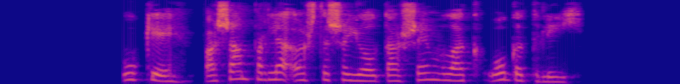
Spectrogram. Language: Mari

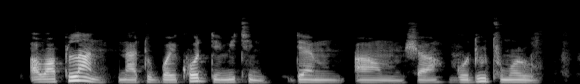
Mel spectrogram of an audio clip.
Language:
Nigerian Pidgin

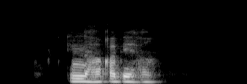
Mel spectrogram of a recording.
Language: Arabic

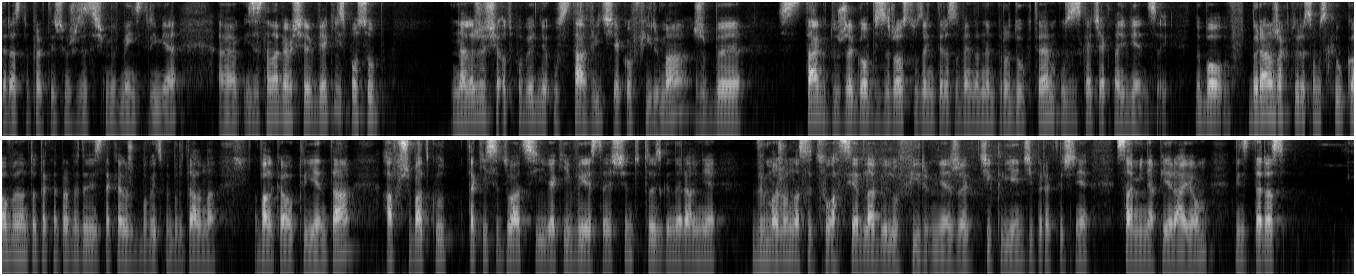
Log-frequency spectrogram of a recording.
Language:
Polish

